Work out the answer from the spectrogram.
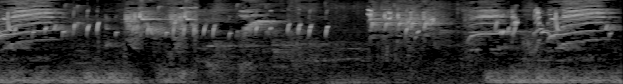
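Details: Singing goldfinch in a bird-training context: bursts of busy, metallic twittering with buzzy trills, a quieter stretch of scattered chirps mid-way, then another lively burst. A low background hum accompanies the loud phrases.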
